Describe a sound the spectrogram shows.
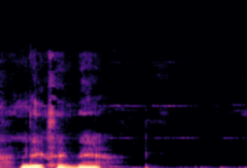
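A cow moos in the distance.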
